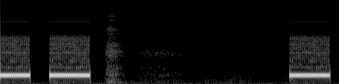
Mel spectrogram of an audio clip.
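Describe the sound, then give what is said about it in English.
A phone's ringback tone purrs in a loud, steady double burst, falls silent except for a faint breath, then starts another double ring, heard clearly as an outgoing call waits to connect. “Wonder if his phone's been stolen. No, he's got it.”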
